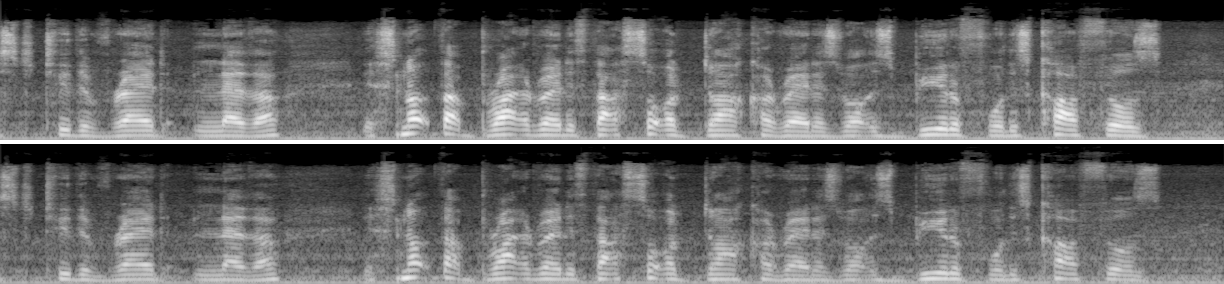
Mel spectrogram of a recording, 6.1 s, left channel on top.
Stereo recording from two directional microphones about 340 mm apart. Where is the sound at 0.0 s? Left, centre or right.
Centre.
